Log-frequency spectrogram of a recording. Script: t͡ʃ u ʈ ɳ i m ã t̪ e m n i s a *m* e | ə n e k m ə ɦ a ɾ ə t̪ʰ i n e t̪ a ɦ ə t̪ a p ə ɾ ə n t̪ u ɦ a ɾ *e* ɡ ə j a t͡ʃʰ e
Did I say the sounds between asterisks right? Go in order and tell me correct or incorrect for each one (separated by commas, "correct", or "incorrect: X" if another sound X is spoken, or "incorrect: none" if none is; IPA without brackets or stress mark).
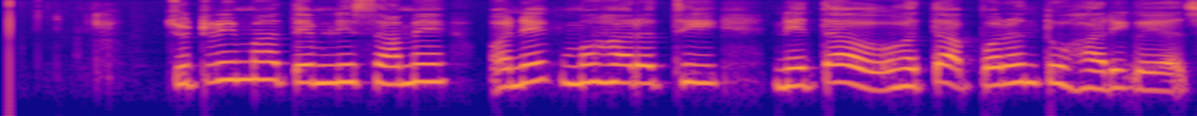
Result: correct, incorrect: i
